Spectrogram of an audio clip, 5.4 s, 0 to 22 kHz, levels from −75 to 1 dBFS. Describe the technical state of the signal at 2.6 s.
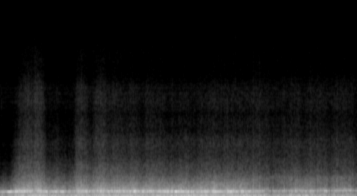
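At 2.6 s the signal is intact, with no audible fault in the sound at that moment.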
